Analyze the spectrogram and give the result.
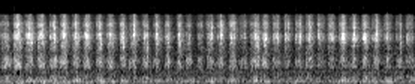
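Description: A wooden stylus scratches a black-coated scratch art card in a spiral pad with fast back-and-forth strokes. It makes a steady, rhythmic series of dry, bright scraping rasps that pulse evenly with each stroke, with almost no low-end body.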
